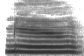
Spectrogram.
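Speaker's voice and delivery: high kitty mew at the door; cute cat meow. Pretend. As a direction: mimic a cat asking to be let in. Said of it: "Would you let me in".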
